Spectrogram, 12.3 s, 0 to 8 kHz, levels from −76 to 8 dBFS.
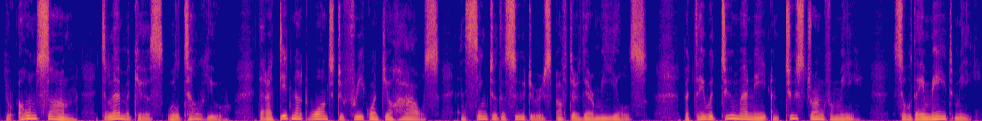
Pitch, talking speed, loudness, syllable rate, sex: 125 Hz, 185 wpm, -21 LUFS, 4.5 syllables/s, male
